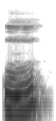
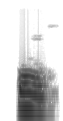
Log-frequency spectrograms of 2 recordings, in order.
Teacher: a possibilidade de os lábios estarem distesos, como quando a gente diz i, que o lábio fique esticado ou arredondados quando dizemos u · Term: lábios distesos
